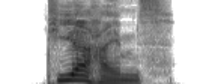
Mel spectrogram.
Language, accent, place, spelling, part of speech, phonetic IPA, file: German, Germany, Berlin, Tierheims, noun, [ˈtiːɐ̯ˌhaɪ̯ms], De-Tierheims.ogg
- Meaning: genitive singular of Tierheim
